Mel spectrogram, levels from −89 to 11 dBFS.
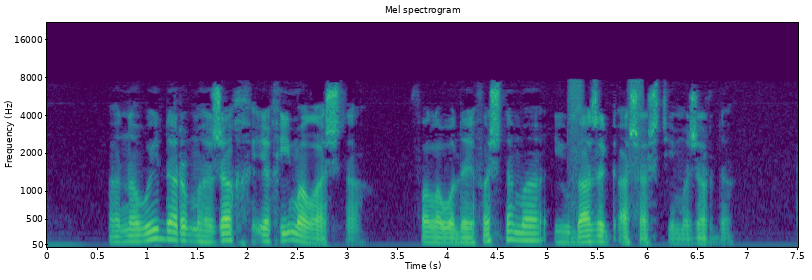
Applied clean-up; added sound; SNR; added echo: none; Respiratory sounds; 16 dB; none.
